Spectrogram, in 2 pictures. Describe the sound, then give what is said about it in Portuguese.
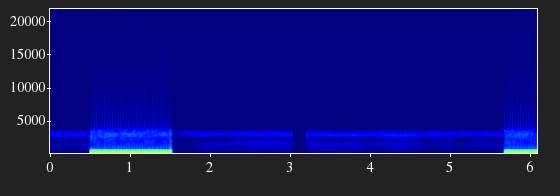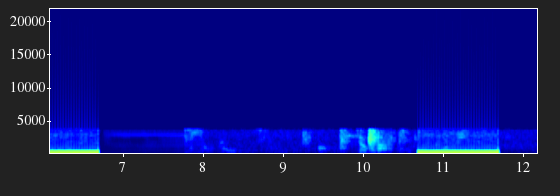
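Three long, steady ringback tones from an unanswered phone call. Each lasts about a second and is separated by long silences, with a few faint, brief sounds before the final tone. “Chamada encaminhada para a caixa postal. Grave seu recado agora. Não tá atendendo. Vou ligar mais.”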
